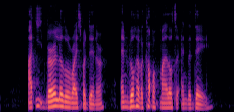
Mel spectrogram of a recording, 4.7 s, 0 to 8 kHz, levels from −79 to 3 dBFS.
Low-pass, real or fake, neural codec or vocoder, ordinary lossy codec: 7.2 kHz; real; none; none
